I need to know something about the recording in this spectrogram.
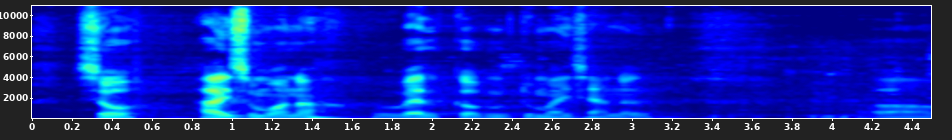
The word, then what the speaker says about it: Sumona: So, who is Sumona, and do you spell it like Sumona or Shumona? No, it's Sumona only.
